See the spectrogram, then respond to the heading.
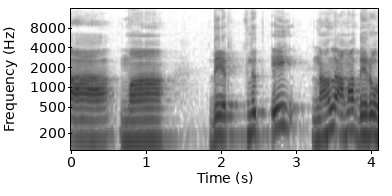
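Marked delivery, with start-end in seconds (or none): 0.1-2.1 আ, মা, দের split into single syllables with long pauses; slow syllable count. Shown as a demonstration. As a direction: break আমাদের into its syllables, stopping on each. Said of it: "আমি আরেকটু বলতে পারি".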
